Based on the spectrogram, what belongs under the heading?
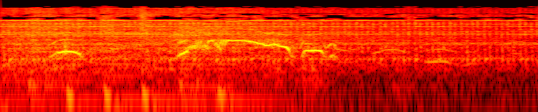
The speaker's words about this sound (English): Suddenly, she thrashes awake by her alarm clock, and Glenn sits up, awake.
